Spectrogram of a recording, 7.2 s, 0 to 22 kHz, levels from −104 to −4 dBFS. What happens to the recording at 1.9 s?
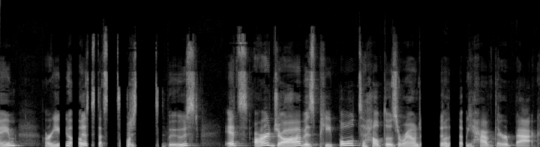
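At 1.9 s the speech falls inside a digital broadcast dropout spanning 0.77 to 2.21 s. The receiver mutes on failed frames, leaving silent holes totalling 768 ms, the longest 256 ms, each with a 20 ms fade. The waveform shows flat gaps, and the spectrogram shows blank vertical bands.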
